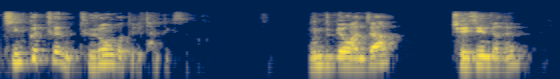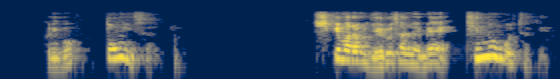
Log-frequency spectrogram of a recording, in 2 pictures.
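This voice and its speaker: A man with a fairly high voice teaches a Bible passage in a relaxed, conversational way. He bursts into the quoted lines with lively changes of tone. The sound rings in a roomy, echoing space. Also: moderate pace, pauses often. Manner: animated, acts out quoted speech.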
